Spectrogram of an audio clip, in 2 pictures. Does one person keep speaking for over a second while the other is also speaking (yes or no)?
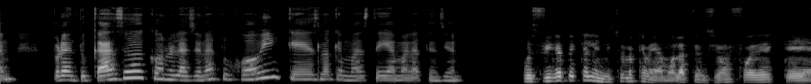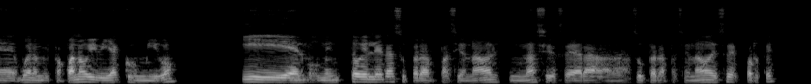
no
